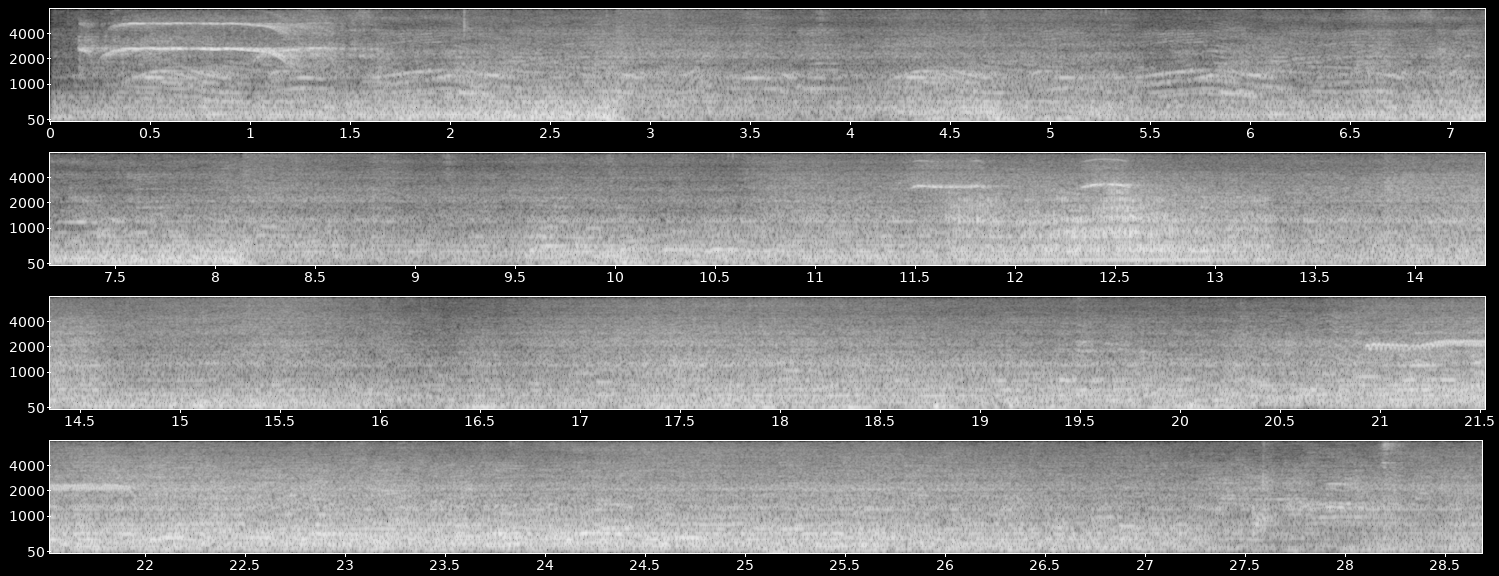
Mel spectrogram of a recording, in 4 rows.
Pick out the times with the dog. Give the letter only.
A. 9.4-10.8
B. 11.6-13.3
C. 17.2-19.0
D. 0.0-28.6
A.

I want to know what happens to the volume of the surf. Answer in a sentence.
The volume of the surf stays about the same.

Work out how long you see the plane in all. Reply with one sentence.
You can hear the plane for 2 seconds altogether.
